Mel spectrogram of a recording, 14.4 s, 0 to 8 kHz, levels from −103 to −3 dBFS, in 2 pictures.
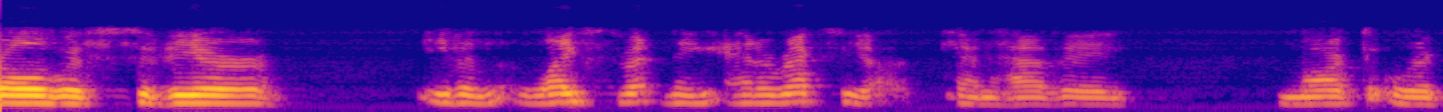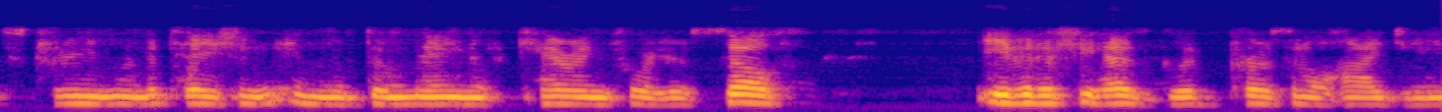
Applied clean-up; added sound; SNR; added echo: none; none; none; reverberation time 0.2 s.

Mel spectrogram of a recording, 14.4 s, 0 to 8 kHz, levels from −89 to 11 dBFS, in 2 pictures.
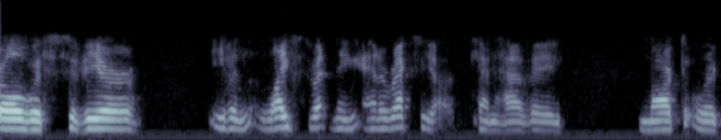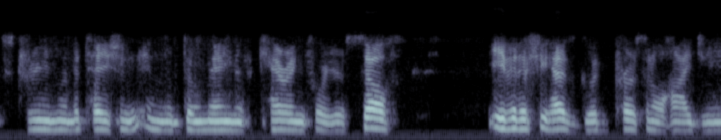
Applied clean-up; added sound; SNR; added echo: none; none; none; none.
